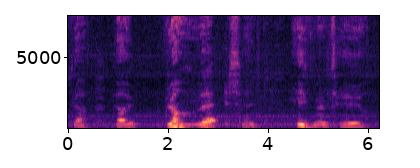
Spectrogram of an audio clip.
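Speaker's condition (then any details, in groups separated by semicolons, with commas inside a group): Cerebral palsy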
